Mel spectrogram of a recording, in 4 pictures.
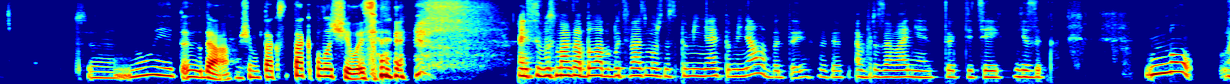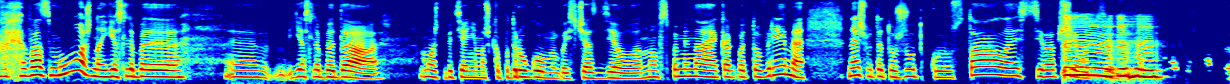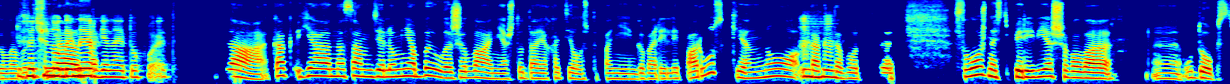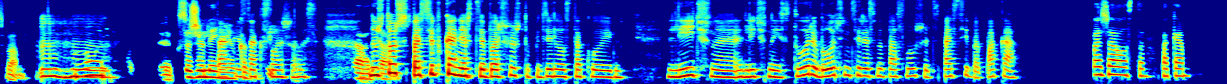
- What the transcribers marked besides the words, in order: tapping; laugh; grunt; sigh
- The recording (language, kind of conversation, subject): Russian, podcast, Как язык влияет на твоё самосознание?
